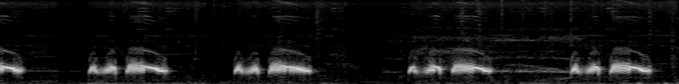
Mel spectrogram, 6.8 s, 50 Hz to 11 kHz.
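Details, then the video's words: Low mellow cooing of a spotted dove, 9 May 2020: short note then a longer descending one, in phrases about every one and a half seconds, with faint high hiss behind. "tiếng chim cu gáy cực hay"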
